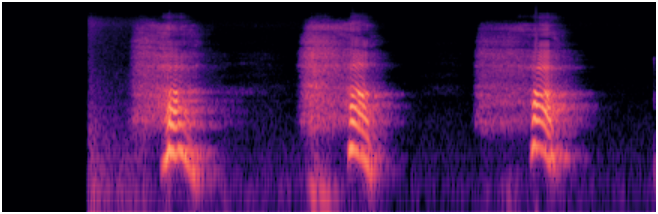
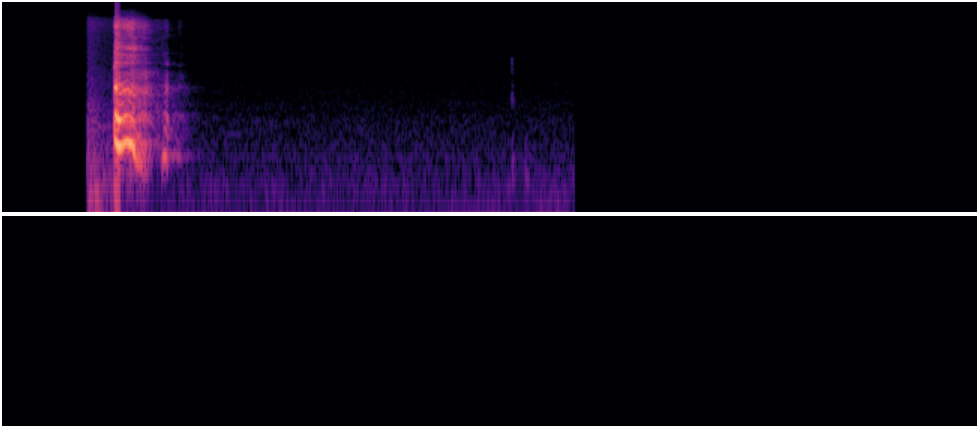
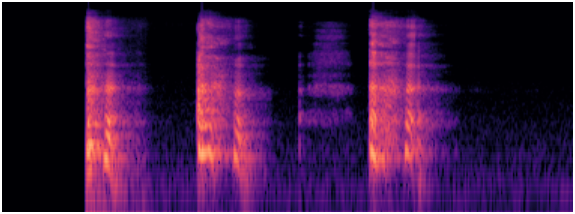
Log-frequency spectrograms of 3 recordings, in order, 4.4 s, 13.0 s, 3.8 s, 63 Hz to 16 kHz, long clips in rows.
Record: {
  "exhalation_length": "4.4 s",
  "exhalation_amplitude": 25797,
  "exhalation_signal_mean_std_ratio": 0.33,
  "cough_length": "13.0 s",
  "cough_amplitude": 26028,
  "cough_signal_mean_std_ratio": 0.09,
  "three_cough_length": "3.8 s",
  "three_cough_amplitude": 25471,
  "three_cough_signal_mean_std_ratio": 0.33,
  "survey_phase": "beta (2021-08-13 to 2022-03-07)",
  "age": "65+",
  "gender": "Female",
  "wearing_mask": "No",
  "symptom_none": true,
  "smoker_status": "Current smoker (11 or more cigarettes per day)",
  "respiratory_condition_asthma": false,
  "respiratory_condition_other": true,
  "recruitment_source": "REACT",
  "submission_delay": "3 days",
  "covid_test_result": "Negative",
  "covid_test_method": "RT-qPCR"
}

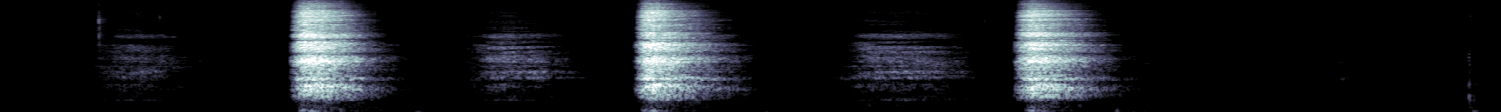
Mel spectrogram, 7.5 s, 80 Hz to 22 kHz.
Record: {
  "exhalation_length": "7.5 s",
  "exhalation_amplitude": 6205,
  "exhalation_signal_mean_std_ratio": 0.29,
  "survey_phase": "beta (2021-08-13 to 2022-03-07)",
  "age": "45-64",
  "gender": "Male",
  "wearing_mask": "No",
  "symptom_headache": true,
  "symptom_other": true,
  "symptom_onset": "6 days",
  "smoker_status": "Ex-smoker",
  "respiratory_condition_asthma": false,
  "respiratory_condition_other": false,
  "recruitment_source": "REACT",
  "submission_delay": "2 days",
  "covid_test_result": "Negative",
  "covid_test_method": "RT-qPCR",
  "influenza_a_test_result": "Negative",
  "influenza_b_test_result": "Negative"
}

